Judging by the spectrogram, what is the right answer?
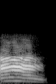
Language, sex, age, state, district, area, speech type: Odia, male, 60+, Odisha, Gajapati, rural, conversation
